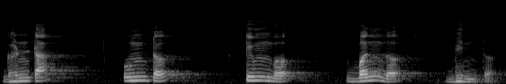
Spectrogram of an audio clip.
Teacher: ज्यावेळेस आपण अनुस्वार उच्चारतो तर नाकातन हवा जास्त बाहेर पडते आणि तोंडातन कमी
